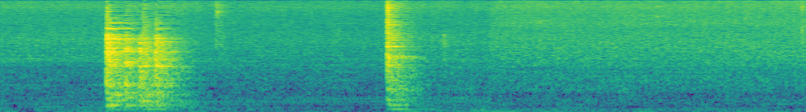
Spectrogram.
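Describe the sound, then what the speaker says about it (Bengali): Fried prawns are stirred in a pan of mustard sauce, giving two short bursts of scraping and sizzling, the first longer, with quiet gaps between. "চিংড়ি মাছগুলো দিয়ে একটু ভালো করে নেড়ে দেব"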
